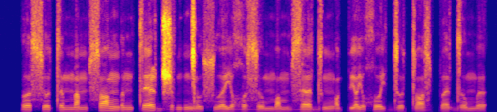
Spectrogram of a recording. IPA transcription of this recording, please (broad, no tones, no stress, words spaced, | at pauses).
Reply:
ɤsʊtə mamsɒŋɤn tɛɖ͡ʐəd ŋ͡ǀʊsʷɜjʁʷə zʊmɒm zɜd ʊŋɒpʲɒjχʷɤj dʊ tɒzpɜ dɤmə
